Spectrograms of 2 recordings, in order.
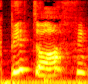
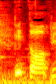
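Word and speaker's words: Pitof: O filme foi dirigido por Pitoff. É isso mesmo, eu não falei errado. O nome do diretor do filme é Pitoff.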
